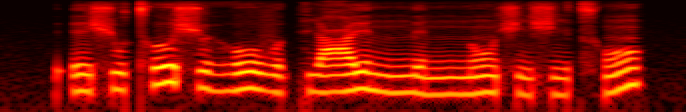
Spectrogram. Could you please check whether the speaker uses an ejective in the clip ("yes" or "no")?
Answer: no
